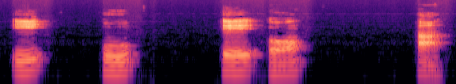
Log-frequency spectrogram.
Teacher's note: La amplitud de la abertura implica que la vocal sea cerrada, como I y U, media, como E y O, y abierta, como A.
